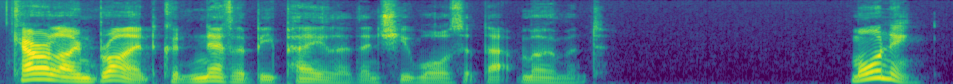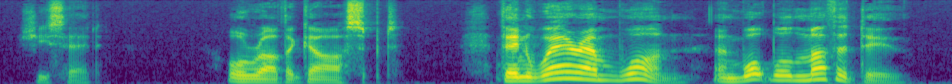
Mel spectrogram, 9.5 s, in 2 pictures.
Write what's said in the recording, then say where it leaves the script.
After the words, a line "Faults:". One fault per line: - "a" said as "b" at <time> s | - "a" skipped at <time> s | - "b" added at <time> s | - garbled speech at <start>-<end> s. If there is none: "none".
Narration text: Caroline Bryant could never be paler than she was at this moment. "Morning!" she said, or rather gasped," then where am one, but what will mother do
Caroline Bryant could never be paler than she was at that moment. "Morning!" she said, or rather gasped," then where am one, and what will mother do
Faults:
- "this" said as "that" at 2.4 s
- "but" said as "and" at 8.3 s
